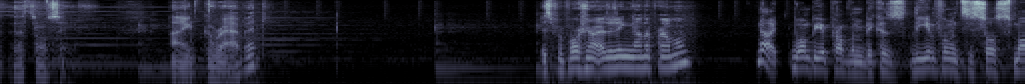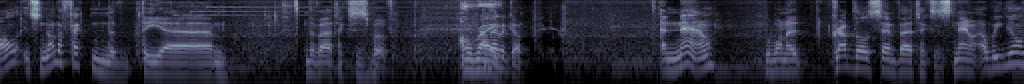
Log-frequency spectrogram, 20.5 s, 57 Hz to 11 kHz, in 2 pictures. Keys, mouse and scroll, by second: 0.6 KP_1, 2.0 g, 11.3 click, 12.3 click, 16.3-19.8 middle drag, 19.8 drag.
